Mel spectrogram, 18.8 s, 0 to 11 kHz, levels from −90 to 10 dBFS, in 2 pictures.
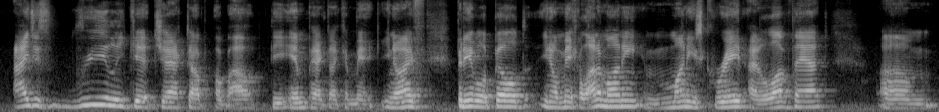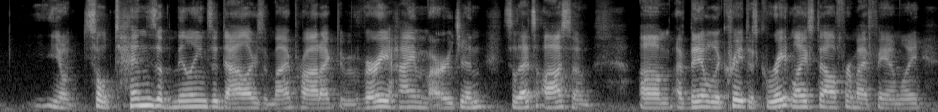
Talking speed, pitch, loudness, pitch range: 200 wpm, 160 Hz, -23 LUFS, 140-175 Hz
